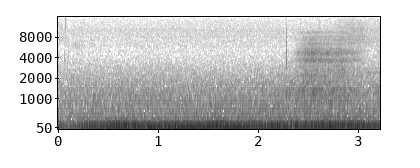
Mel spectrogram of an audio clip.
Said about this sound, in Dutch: Als het waait, dan kraakt en kreunt en kermt het gebouw alsof je in de kombuis van een schip staat. De wind fluit spookachtig door de liftschacht. Laat kabels heen en weer zwiepen.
